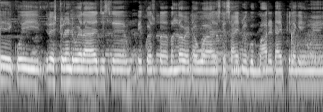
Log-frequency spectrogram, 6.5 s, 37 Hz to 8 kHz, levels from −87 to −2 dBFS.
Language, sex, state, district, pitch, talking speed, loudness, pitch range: Hindi, male, Uttar Pradesh, Budaun, 145 Hz, 185 wpm, -15 LUFS, 135-145 Hz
